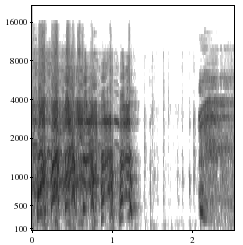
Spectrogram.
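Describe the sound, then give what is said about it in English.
Computer keyboard keystrokes clatter in a short, quick run during a pause in talk while someone searches for a grill, and voices are heard before and after. “I just typed in Myrtle Beach grill. That's not what I meant to type in.”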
